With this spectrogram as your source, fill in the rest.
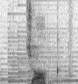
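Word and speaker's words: chalk: एल, यदि किसी शब्द के अंत में एल के या एल एम साथ में आ जाए, एल के या एल एम, तो ऐसी कंडीशन में एल का उच्चारण नहीं होता, जैसे वॉक, चॉक, टॉक, palm, balm, काम, ऐसे वर्ड में एल का उच्चारण नहीं हो रहा है, ओके।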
